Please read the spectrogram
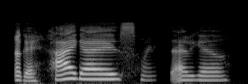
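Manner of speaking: lacking enthusiasm. Told to try her introduction again after not being heard, unenthusiastic. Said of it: "she's not really enthusiastic".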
